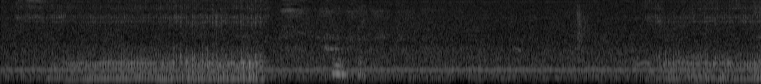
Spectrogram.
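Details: A sleeping animal two minutes after running around the room: soft, rough, rumbling breaths with a steady hum in the room; ordinary snoring.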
